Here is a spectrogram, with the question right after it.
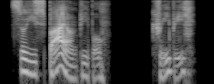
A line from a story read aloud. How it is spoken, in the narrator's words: Lincoln said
